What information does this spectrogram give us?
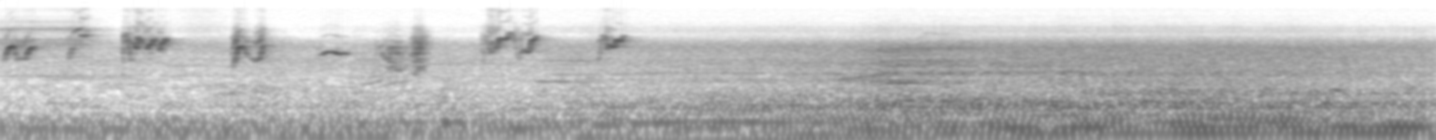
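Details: Kept brown-throated sunbird (kolibri kelapa) being accustomed to crowds at a busy roadside with people passing: bursts of sharp high chirps and twitters over the first three seconds, then steady low traffic rumble takes over.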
